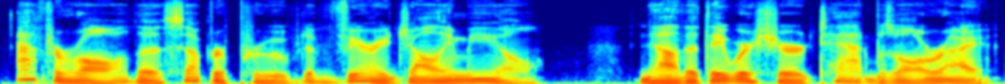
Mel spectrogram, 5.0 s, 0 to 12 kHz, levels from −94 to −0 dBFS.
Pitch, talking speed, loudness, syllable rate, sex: 95 Hz, 215 wpm, -19 LUFS, 5.5 syllables/s, male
